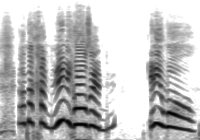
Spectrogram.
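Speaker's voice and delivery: very high, loud squeaky voice; nine-year-old action hero. Pretend. Host as the child star refusing, loud squeaky kid voice. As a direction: protest like a shrunken tough guy. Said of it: "Can you imagine?".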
